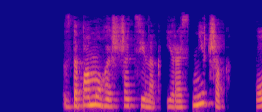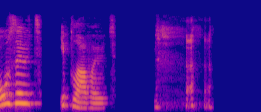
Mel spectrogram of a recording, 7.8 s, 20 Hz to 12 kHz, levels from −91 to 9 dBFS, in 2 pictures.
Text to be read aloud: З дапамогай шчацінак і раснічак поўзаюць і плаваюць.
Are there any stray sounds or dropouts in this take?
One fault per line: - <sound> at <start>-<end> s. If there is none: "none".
- laugh at 6.2-7.1 s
